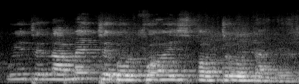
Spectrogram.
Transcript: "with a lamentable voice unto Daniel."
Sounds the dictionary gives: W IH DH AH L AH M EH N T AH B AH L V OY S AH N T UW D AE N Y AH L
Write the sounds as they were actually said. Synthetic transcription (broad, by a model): W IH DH AH L AH M EH N T AH B AH L V OY S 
